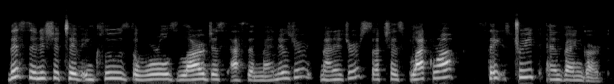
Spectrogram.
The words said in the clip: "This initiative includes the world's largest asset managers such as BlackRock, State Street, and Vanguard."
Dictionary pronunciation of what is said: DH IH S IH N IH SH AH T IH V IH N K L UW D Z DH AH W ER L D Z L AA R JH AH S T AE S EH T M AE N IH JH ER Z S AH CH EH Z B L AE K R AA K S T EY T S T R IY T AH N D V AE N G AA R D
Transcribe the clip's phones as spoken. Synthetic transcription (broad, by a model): DH IH S IH N IH SH AH T IH V IH N K L UW D Z DH AH W ER L D Z L AA R JH AH S T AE S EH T M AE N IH JH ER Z S AH CH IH Z B L AE K R AA K S T EY T S T R IY T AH N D V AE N G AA R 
